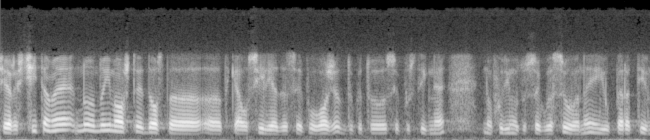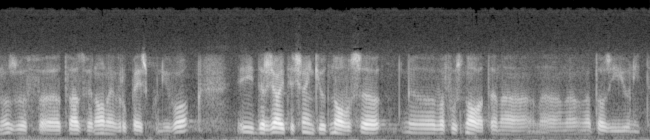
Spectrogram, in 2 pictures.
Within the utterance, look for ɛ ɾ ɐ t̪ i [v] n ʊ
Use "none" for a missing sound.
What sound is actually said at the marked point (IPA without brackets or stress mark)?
v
